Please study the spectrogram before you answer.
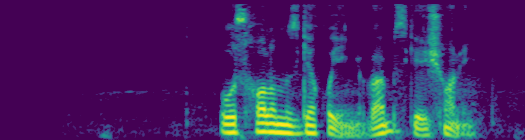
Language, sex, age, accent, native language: Uzbek, male, 18-24, Surxondaryo, Uzbek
